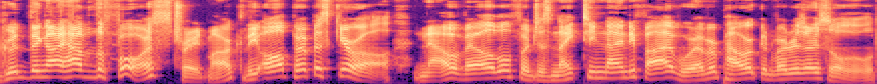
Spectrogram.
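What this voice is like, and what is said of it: Dramatic film-character impression. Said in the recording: “dramatic reading? ... That was my Luke impression.”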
